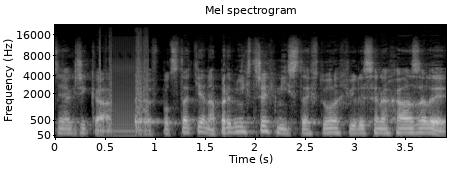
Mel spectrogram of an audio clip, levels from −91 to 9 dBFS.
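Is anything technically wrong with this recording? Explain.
Yes. From 0.44 to 0.93 s an intermittent contact, a loose cable or plug opening for about 232 ms, breaks up the speech with crackle at the edges. From 1.64 s to the end, automatic gain rising lifts the input level by about 4 dB, so speech and background swell together.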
